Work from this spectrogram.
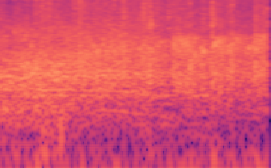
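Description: Studio audience applause on a Hindi TV debate show, a steady wash of clapping that stays loud and dense throughout, with no voices on top.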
